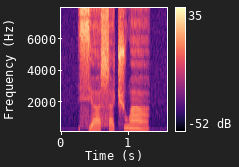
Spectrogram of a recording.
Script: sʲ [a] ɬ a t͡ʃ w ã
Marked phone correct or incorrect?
correct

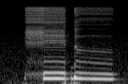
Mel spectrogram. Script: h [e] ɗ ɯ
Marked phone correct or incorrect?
correct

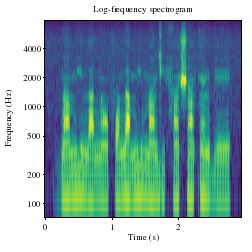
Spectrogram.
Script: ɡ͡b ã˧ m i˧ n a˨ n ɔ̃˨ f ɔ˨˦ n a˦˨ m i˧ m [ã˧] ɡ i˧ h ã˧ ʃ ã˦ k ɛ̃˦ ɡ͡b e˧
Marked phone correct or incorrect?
correct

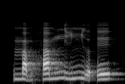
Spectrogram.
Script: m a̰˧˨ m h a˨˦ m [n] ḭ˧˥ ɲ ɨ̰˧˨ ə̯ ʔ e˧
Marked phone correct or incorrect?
correct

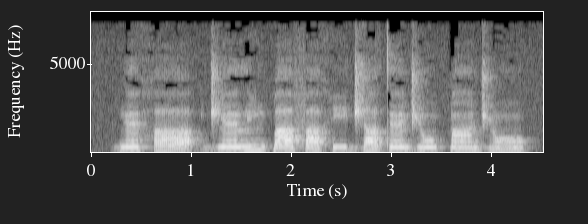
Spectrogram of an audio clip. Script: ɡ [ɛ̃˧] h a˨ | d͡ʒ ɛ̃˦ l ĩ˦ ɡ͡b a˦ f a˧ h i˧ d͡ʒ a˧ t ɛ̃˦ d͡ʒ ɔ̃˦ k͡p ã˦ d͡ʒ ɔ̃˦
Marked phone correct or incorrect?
correct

